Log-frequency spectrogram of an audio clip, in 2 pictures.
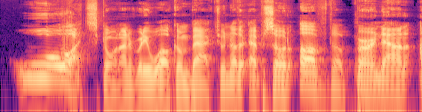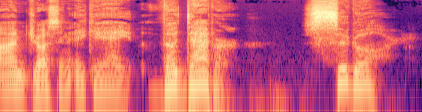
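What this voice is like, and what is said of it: Radio announcer persona voice. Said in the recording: “the new radio voice, the persona of the radio voice.”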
